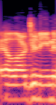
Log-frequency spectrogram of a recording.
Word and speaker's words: L-arginine: L-arginine. Am I saying that right, Nathan? – Yeah, L-arginine is an amino acid.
